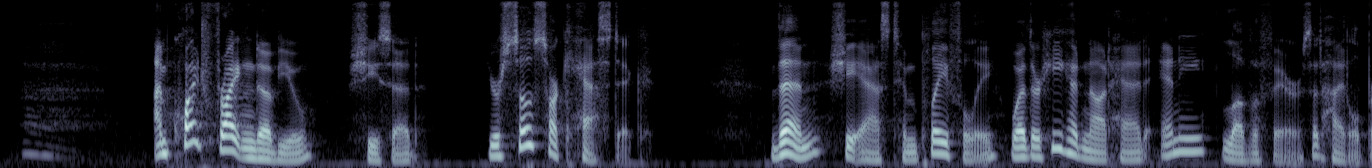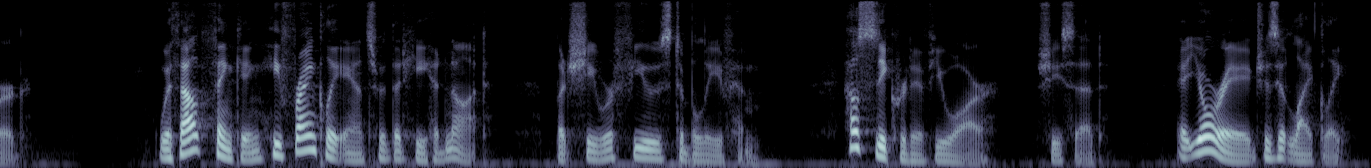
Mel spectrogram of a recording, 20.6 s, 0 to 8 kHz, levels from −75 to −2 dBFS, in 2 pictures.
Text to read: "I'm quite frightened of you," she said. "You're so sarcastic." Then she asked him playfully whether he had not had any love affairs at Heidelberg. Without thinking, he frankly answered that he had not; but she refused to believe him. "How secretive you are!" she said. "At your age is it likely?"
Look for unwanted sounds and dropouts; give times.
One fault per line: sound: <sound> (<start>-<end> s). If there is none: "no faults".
sound: sigh (0.1-0.9 s)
